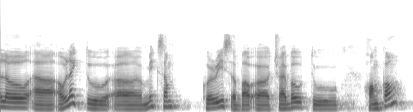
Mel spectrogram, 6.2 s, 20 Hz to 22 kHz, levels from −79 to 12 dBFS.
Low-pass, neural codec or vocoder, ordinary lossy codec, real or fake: 7.2 kHz; codec, 16 kHz, 2 kbps, X-Codec, HuBERT features, trained on LibriSpeech; none; fake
